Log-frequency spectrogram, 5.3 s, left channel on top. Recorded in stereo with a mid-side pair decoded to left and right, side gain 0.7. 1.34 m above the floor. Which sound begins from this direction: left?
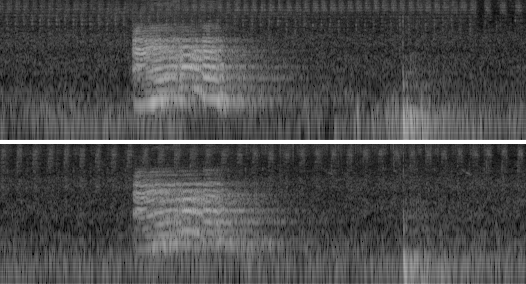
A shout, at 1.3 s.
